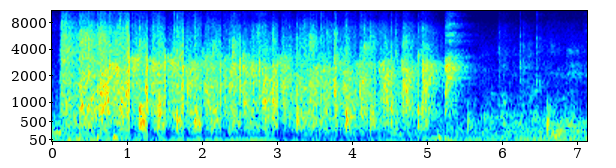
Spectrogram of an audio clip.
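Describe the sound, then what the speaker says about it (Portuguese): An audience welcomes a speaker with strong, sustained applause, loud clapping that gradually thins out after about five seconds, leaving a few scattered claps and faint voices. "Eu gostaria que vocês recebessem com uma forte salva de palmas."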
